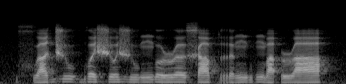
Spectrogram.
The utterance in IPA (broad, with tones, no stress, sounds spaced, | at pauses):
xʷ a˩˥ d͡ʒ u˥˨ ɡʷ ə˥˨ ʃ ʊ˧˥ ʒ u˨ ŋ ʊ˥˨ ɹ ə˥˨ x a˧˥ p r ə˩˥ ŋ u˩˥ ŋ͡m a˨ ʔ ɹ a˧˥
